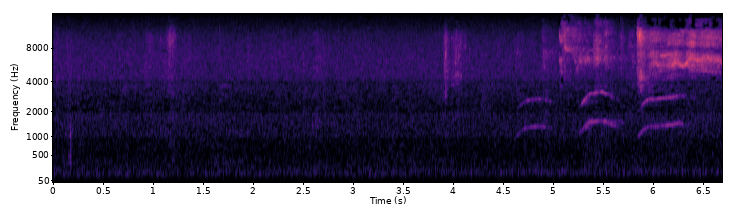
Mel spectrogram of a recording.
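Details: Baby monkey Sovana, abandoned, crying for the troop to take her back. Quiet outdoor hiss at first, then three short arched squeals in a row close out the stretch alongside a few sharp noisy bursts.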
